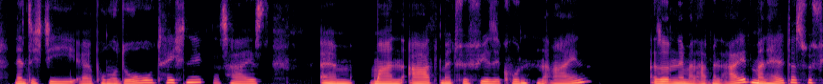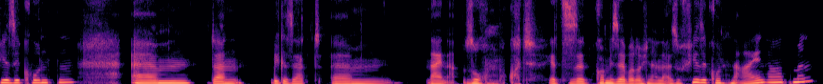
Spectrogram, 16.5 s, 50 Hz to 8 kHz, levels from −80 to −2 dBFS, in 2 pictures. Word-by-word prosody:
nennt 170 Hz, -1 st, +2 dB
sich 175 Hz, -4 st, -2 dB
die 160 Hz, -2 st, -1 dB
äh, 165 Hz, -1 st, -3 dB
Pomodoro 165 Hz, +7 st, 0 dB
Technik. 250 Hz, +3 st, -1 dB
Das 190 Hz, -3 st, -7 dB
heißt, 175 Hz, -1 st, -2 dB, 0.5 s
ähm, 170 Hz, -2 st, +2 dB, 0.2 s
man 165 Hz, -2 st, +2 dB
atmet 180 Hz, 0 st, +1 dB
für 170 Hz, -, -3 dB
4 175 Hz, +1 st, 0 dB
Sekunden 170 Hz, +1 st, -2 dB
ein. 170 Hz, -, -1 dB, 0.6 s
Also, 180 Hz, -1 st, +4 dB
ne, 180 Hz, 0 st, +3 dB
man 160 Hz, -1 st, 0 dB
atmen 155 Hz, -1 st, -3 dB
ein, 190 Hz, +10 st, +2 dB
man 200 Hz, -6 st, +6 dB
hält 185 Hz, +7 st, +1 dB
das 245 Hz, -2 st, 0 dB
für 235 Hz, -, -2 dB
4 235 Hz, +1 st, +3 dB
Sekunden, 235 Hz, +3 st, 0 dB, 0.5 s
ähm, 195 Hz, -1 st, +5 dB
dann 175 Hz, 0 st, +1 dB, 0.3 s
wie 190 Hz, -3 st, 0 dB
gesagt, 170 Hz, -4 st, -4 dB
ähm 160 Hz, +1 st, -3 dB, 0.3 s
Nein, 155 Hz, -5 st, 0 dB
so 175 Hz, 0 st, +3 dB
oh 145 Hz, -2 st, -10 dB
Gott. -, -, -6 dB
Jetzt 175 Hz, +1 st, 0 dB, 0.2 s
komme 185 Hz, 0 st, +4 dB
ich 180 Hz, -, +4 dB
selber 170 Hz, -3 st, +3 dB
durcheinander. 155 Hz, -1 st, -1 dB
Also 155 Hz, +1 st, -4 dB
4 260 Hz, -, +2 dB
Sekunden 200 Hz, -7 st, +1 dB
einatmen, 255 Hz, -, +1 dB
180 Hz, 160 wpm, -28 LUFS, 165-205 Hz, 0.6 s, man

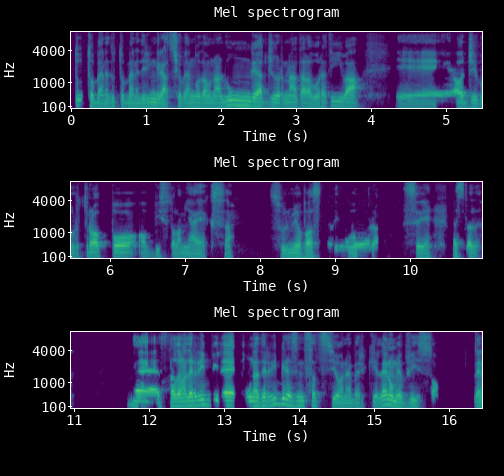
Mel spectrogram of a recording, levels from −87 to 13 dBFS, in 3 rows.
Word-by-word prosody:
Tutto 145 Hz, -6 st, -3 dB
bene, 95 Hz, -1 st, -4 dB
tutto 110 Hz, +2 st, -7 dB
bene, 95 Hz, -2 st, -4 dB
ti 95 Hz, -, -6 dB
ringrazio. 105 Hz, -2 st, 0 dB
Vengo 100 Hz, +2 st, -4 dB
da 105 Hz, -, -1 dB
una 105 Hz, -1 st, -2 dB
lunga 130 Hz, -1 st, +2 dB
giornata 105 Hz, -1 st, -3 dB
lavorativa, 105 Hz, +2 st, -2 dB, 0.4 s
ehm, 90 Hz, +1 st, -5 dB, 0.3 s
oggi 105 Hz, -2 st, 0 dB
purtroppo 105 Hz, +4 st, -1 dB, 0.3 s
ho 95 Hz, -, -5 dB
visto 95 Hz, 0 st, -9 dB
la 95 Hz, -, -6 dB
mia 95 Hz, 0 st, -4 dB
ex, 90 Hz, -, -6 dB, 0.5 s
sul 95 Hz, -, -8 dB
mio 100 Hz, +1 st, -1 dB
posto 105 Hz, +1 st, -3 dB
di -, -, -14 dB
lavoro. 95 Hz, 0 st, -3 dB, 0.3 s
Sì, 100 Hz, 0 st, -5 dB
è 100 Hz, +1 st, -9 dB
sta -, -, -2 dB, 0.9 s
Beh, 125 Hz, -1 st, +5 dB, 0.2 s
è -, -, -3 dB
stata 120 Hz, +2 st, +3 dB
una 120 Hz, -, +4 dB
terribile 135 Hz, +1 st, +6 dB
una 130 Hz, -1 st, +5 dB
terribile 145 Hz, +5 st, +3 dB
sensazione 125 Hz, -6 st, 0 dB
perché 95 Hz, +1 st, -6 dB
lei 150 Hz, -, +4 dB
non 145 Hz, -3 st, +5 dB
mi 115 Hz, -, +4 dB
ha -, -, +2 dB
visto, 100 Hz, -2 st, -3 dB, 0.4 s
lei 115 Hz, -, 0 dB
105 Hz, 155 wpm, -26 LUFS, 95-120 Hz, 0.9 s, terribile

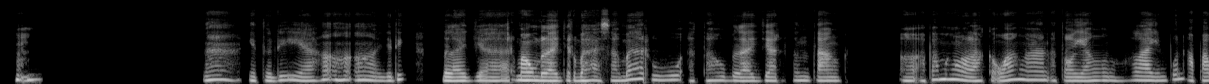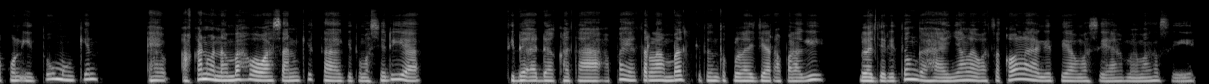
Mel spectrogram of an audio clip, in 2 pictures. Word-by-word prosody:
Mhm. 215 Hz, +2 st, -1 dB, 1.6 s
Nah 200 Hz, -1 st, -1 dB
itu 175 Hz, 0 st, -2 dB
dia, 190 Hz, -2 st, 0 dB
heeh 210 Hz, +3 st, -1 dB
heeh. 205 Hz, -1 st, 0 dB, 0.2 s
Jadi, 195 Hz, +6 st, 0 dB, 0.4 s
belajar 170 Hz, 0 st, +2 dB
mau 190 Hz, -1 st, +7 dB
belajar 170 Hz, +1 st, +4 dB
bahasa 175 Hz, 0 st, +2 dB
baru 210 Hz, -1 st, -1 dB
atau 175 Hz, +2 st, -5 dB
belajar 170 Hz, -1 st, 0 dB
tentang, 175 Hz, -2 st, 0 dB, 0.6 s
eee, 170 Hz, -1 st, 0 dB
apa, 195 Hz, +6 st, -4 dB
mengelola 195 Hz, -8 st, +3 dB
keuangan 205 Hz, +1 st, 0 dB
atau 175 Hz, 0 st, -2 dB
yang 170 Hz, 0 st, -1 dB
lain 185 Hz, -2 st, +1 dB
pun, 230 Hz, +6 st, -4 dB
apa 175 Hz, +1 st, -1 dB
pun 185 Hz, -1 st, -1 dB
itu 175 Hz, +9 st, -3 dB
mungkin, 235 Hz, +1 st, +2 dB, 0.5 s
eh, 185 Hz, 0 st, +1 dB, 0.2 s
akan 170 Hz, +8 st, +3 dB
menambah 195 Hz, +2 st, +4 dB
wawasan 185 Hz, -3 st, +2 dB
kita 180 Hz, -5 st, -2 dB
gitu, 165 Hz, 0 st, -8 dB
Mas. 160 Hz, -, -4 dB
Jadi 225 Hz, +4 st, +1 dB
ya, 170 Hz, -3 st, +2 dB, 0.9 s
tidak 185 Hz, 0 st, +1 dB
ada 175 Hz, 0 st, +1 dB
kata 170 Hz, -1 st, -1 dB, 0.2 s
apa 165 Hz, -, -14 dB
ya, 195 Hz, -, +2 dB
terlambat 190 Hz, +1 st, +2 dB
gitu -, -, -12 dB
untuk 175 Hz, 0 st, -1 dB
belajar 170 Hz, -1 st, +1 dB
apalagi, 160 Hz, +7 st, -2 dB, 0.3 s
belajar 170 Hz, -1 st, +3 dB
itu 165 Hz, 0 st, -4 dB
nggak 195 Hz, -7 st, +2 dB
hanya 165 Hz, +4 st, 0 dB
lewat 175 Hz, -3 st, -1 dB
sekolah 215 Hz, +1 st, +1 dB
gitu 170 Hz, +1 st, -5 dB
ya -, -, 0 dB
Mas 160 Hz, -2 st, -4 dB
ya, 155 Hz, +1 st, -4 dB
memang 160 Hz, +3 st, -2 dB
sih. 160 Hz, -1 st, -8 dB
180 Hz, 145 wpm, -22 LUFS, 170-200 Hz, 1.6 s, mau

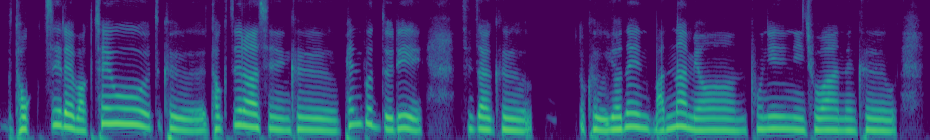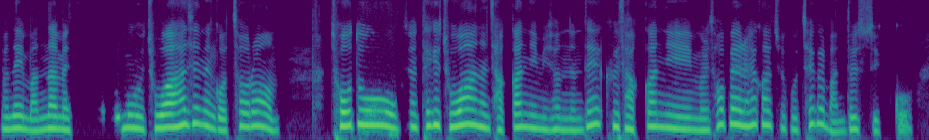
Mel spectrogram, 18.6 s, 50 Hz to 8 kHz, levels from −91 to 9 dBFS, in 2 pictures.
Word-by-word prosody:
덕질의 250 Hz, +4 st, +1 dB
막 190 Hz, -2 st, -2 dB
최후 300 Hz, -4 st, +2 dB
그 190 Hz, -3 st, -1 dB
덕질하신 220 Hz, -3 st, 0 dB
그 200 Hz, -3 st, -2 dB
팬분들이 230 Hz, -9 st, -1 dB, 0.4 s
진짜 215 Hz, -1 st, -1 dB
그 195 Hz, -2 st, -1 dB, 0.6 s
그 200 Hz, -2 st, +1 dB
연예인 230 Hz, +1 st, +2 dB
만나면 200 Hz, -3 st, -1 dB
본인이 215 Hz, -1 st, -1 dB
좋아하는 200 Hz, -1 st, -2 dB
그 190 Hz, -1 st, -2 dB, 0.4 s
연예인 220 Hz, 0 st, +2 dB
만나면 205 Hz, +2 st, +1 dB, 0.4 s
너무 230 Hz, +1 st, +2 dB
좋아하시는 250 Hz, +7 st, +3 dB
것처럼 240 Hz, +1 st, -1 dB, 0.5 s
저도 275 Hz, -2 st, +4 dB
그게 250 Hz, -2 st, -2 dB
되게 265 Hz, +4 st, +3 dB
좋아하는 265 Hz, -1 st, +3 dB
작가님이셨는데 210 Hz, +2 st, -1 dB
그 255 Hz, -, 0 dB
작가님을 220 Hz, -3 st, 0 dB
섭외를 285 Hz, +3 st, +1 dB
해 285 Hz, -, +1 dB
가지고 245 Hz, -7 st, -4 dB
책을 295 Hz, +8 st, -3 dB
만들 180 Hz, +2 st, -4 dB
수 190 Hz, -, -16 dB
있고 200 Hz, +4 st, -10 dB
220 Hz, 280 characters per minute, -23 LUFS, 200-260 Hz, 0.6 s, 저도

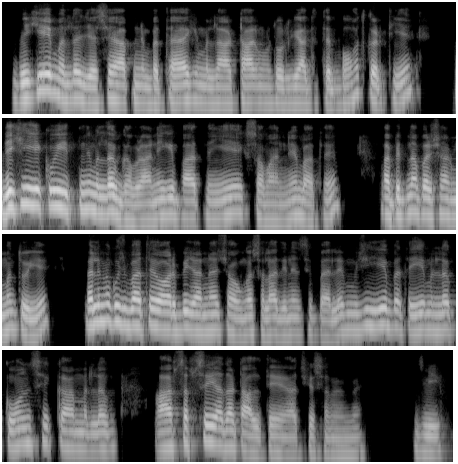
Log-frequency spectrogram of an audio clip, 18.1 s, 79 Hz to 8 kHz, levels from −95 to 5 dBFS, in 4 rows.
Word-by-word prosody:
देखिए, 185 Hz, +9 st, +5 dB
मतलब 150 Hz, -4 st, +2 dB
जैसे 120 Hz, +3 st, +1 dB
आपने 130 Hz, -1 st, +1 dB
बताया 125 Hz, +3 st, +1 dB
कि 140 Hz, -, -5 dB
मतलब 125 Hz, -1 st, -2 dB
आप 120 Hz, 0 st, -1 dB
टाल-मटोल 125 Hz, -1 st, -1 dB
की 125 Hz, -, -1 dB
आदतें 115 Hz, -1 st, -3 dB
बहुत 135 Hz, +10 st, -5 dB
करती 135 Hz, 0 st, -2 dB
हैं। 170 Hz, +6 st, -2 dB, 0.5 s
देखिए, 200 Hz, +5 st, +7 dB
ये 215 Hz, -, +9 dB
कोई 210 Hz, -1 st, +8 dB
इतनी 185 Hz, +1 st, +1 dB
मतलब 165 Hz, -3 st, +5 dB
घबराने 120 Hz, +3 st, 0 dB
की 150 Hz, -, +1 dB
बात 130 Hz, 0 st, +1 dB
नहीं 130 Hz, 0 st, -4 dB
है, 155 Hz, +2 st, +1 dB
एक 160 Hz, -, -7 dB
सामान्य 120 Hz, 0 st, -4 dB
बात 110 Hz, 0 st, -5 dB
है, 140 Hz, -, -3 dB, 0.5 s
आप 150 Hz, -, +2 dB
इतना 160 Hz, +3 st, +2 dB
परेशान 145 Hz, -2 st, 0 dB
मत 160 Hz, -1 st, -6 dB
होइए। 135 Hz, +5 st, +1 dB, 0.4 s
पहले 190 Hz, +4 st, +5 dB
मैं 220 Hz, 0 st, +2 dB
कुछ 210 Hz, -2 st, +3 dB
बातें 180 Hz, +1 st, +3 dB
और 160 Hz, -3 st, +5 dB
भी 165 Hz, 0 st, +1 dB
जानना 150 Hz, 0 st, 0 dB
चाहूँगा 135 Hz, -3 st, -3 dB
सलाह 130 Hz, 0 st, -2 dB
देने 130 Hz, +1 st, -5 dB
से 130 Hz, +1 st, -14 dB
पहले। 115 Hz, +4 st, -3 dB
मुझे 155 Hz, +3 st, -4 dB
ये 190 Hz, -, +3 dB
बताइए 150 Hz, -1 st, -2 dB
मतलब 155 Hz, +1 st, -3 dB
कौन 155 Hz, +3 st, -2 dB
से 175 Hz, -, -7 dB
काम 140 Hz, -2 st, -2 dB
मतलब 135 Hz, +1 st, -5 dB, 0.4 s
आप 145 Hz, +1 st, +2 dB
सबसे 170 Hz, +2 st, -2 dB
ज़्यादा 155 Hz, -4 st, +2 dB
टालते 115 Hz, -2 st, -3 dB
हैं 110 Hz, -, -6 dB
आज 105 Hz, -1 st, -10 dB
के 120 Hz, -, -8 dB
समय 105 Hz, -1 st, -11 dB
में। 110 Hz, -, -11 dB, 0.6 s
जी। 115 Hz, -1 st, -5 dB
140 Hz, 210 wpm, -23 LUFS, 125-155 Hz, 0.6 s, ये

